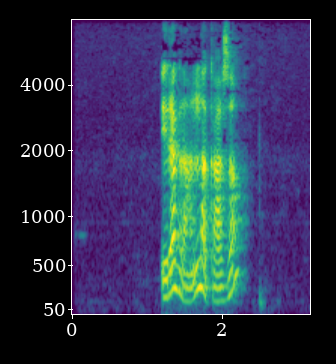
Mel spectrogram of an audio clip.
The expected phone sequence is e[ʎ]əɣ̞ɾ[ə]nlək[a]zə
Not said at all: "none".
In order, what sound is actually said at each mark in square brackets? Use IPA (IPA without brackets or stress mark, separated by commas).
ɾ, a, a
